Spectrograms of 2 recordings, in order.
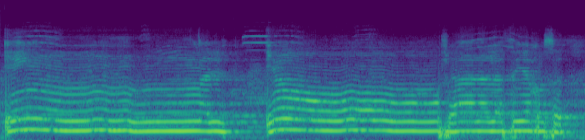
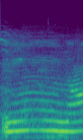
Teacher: நூலுக்கு ஷத்து வந்ததாலே அதை குன்னா செய்துதான் ஓத வேண்டும். எனவே இந்த வார்த்தையை இன்னா என்று மூக்கால் மறைத்து ஓத வேண்டும்.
